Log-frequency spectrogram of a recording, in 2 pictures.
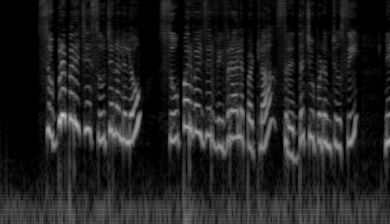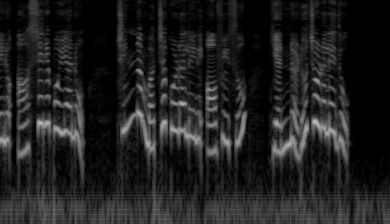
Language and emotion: Telugu, surprised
